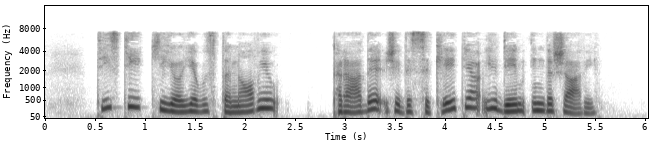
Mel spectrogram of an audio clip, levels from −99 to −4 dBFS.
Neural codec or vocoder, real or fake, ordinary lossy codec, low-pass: codec, 16 kHz, 1.1 kbps, Voila-Tokenizer; fake; MP3, 48 kbps; 7.2 kHz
